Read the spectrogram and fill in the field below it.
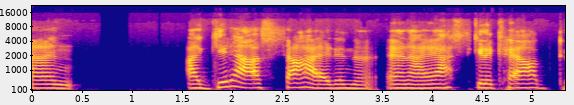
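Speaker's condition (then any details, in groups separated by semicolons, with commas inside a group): Cerebral palsy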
